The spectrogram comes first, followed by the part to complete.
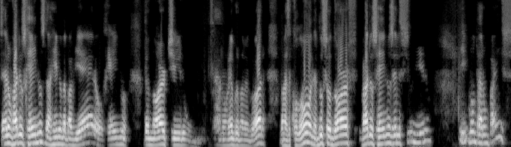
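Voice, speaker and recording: A man with a southern Brazilian accent, a podcast guest telling stories in a talkative, animated way. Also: fairly high pitch, moderate pace, dry recording. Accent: southern Brazilian Portuguese. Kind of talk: casual interview chat.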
